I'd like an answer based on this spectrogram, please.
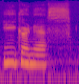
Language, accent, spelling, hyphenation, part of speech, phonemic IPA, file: English, US, eagerness, ea‧ger‧ness, noun, /ˈiɡɚnəs/, En-us-eagerness.ogg
- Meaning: 1. The state or quality of being eager; ardent desire 2. Tartness, sourness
